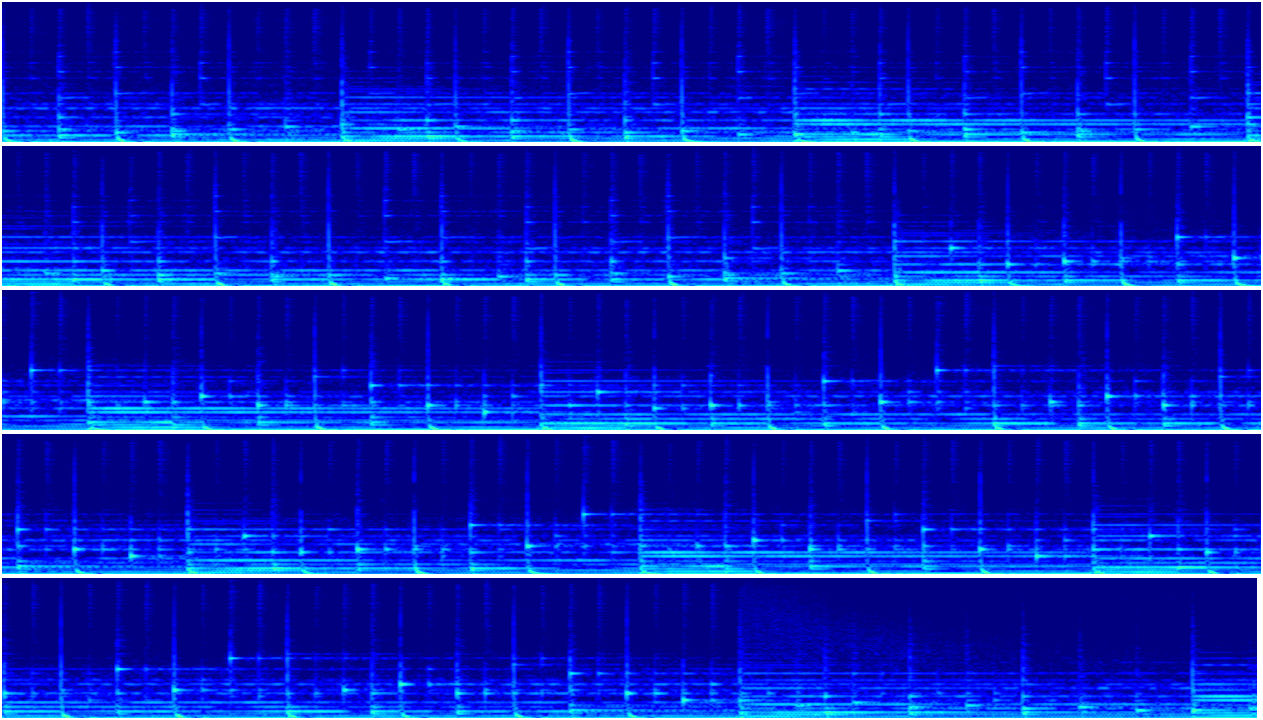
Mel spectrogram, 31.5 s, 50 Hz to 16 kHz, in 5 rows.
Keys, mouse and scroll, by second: 2.0 ctrl+Home, 4.5 ctrl+Home, 7.5 |, 9.0 shift+click, 9.9 e, 15.0 ctrl+click, 17.4 e, 19.3 scroll, 19.4 scroll down 1, 21.0 scroll up 1, 23.4 ctrl+g, 24.7 c, 30.3 double click.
